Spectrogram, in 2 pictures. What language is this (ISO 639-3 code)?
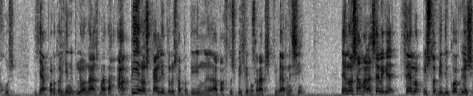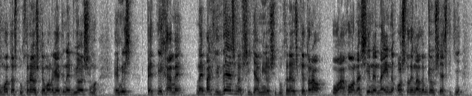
ell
